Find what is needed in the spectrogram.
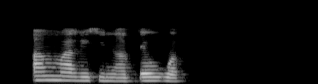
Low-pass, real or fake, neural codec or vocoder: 5.4 kHz; fake; codec, 32 kHz, 1.9 kbps, SNAC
